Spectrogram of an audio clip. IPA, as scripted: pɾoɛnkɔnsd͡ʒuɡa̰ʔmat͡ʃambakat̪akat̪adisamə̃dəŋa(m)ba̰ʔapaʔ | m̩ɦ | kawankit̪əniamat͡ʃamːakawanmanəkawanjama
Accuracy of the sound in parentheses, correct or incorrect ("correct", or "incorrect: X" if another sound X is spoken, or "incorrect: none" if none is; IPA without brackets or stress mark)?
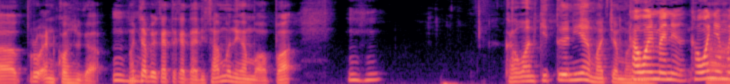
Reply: incorrect: n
